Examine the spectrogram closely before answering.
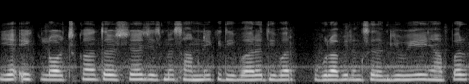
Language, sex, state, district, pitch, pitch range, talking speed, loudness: Hindi, male, Uttarakhand, Tehri Garhwal, 215 Hz, 210-225 Hz, 270 wpm, -18 LUFS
